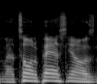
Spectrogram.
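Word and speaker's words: Kpassagnon: Yeah, I just looked up the pronunciation for this Passigno.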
